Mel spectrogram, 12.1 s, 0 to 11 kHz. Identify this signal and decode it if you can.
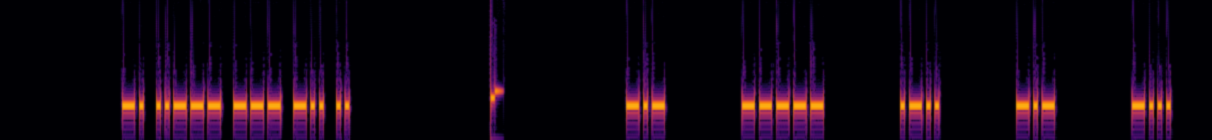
Morse code, heard as a keyed tone, about 27 wpm, spaced as for 14 wpm, 700 Hz. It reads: N2ODI K0LKB
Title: USA Call Signs - 5 Characters - 6x Character Spacing - 28wpm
